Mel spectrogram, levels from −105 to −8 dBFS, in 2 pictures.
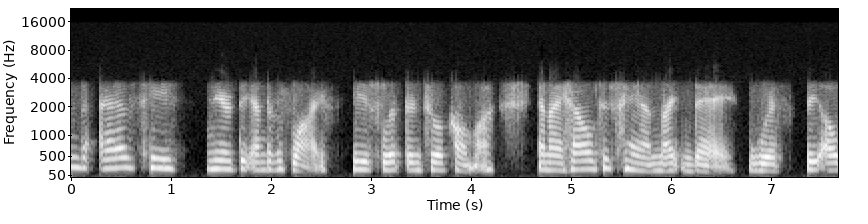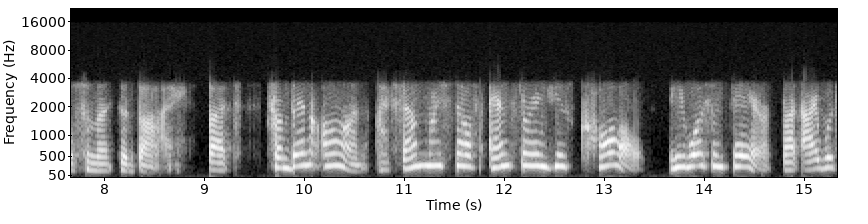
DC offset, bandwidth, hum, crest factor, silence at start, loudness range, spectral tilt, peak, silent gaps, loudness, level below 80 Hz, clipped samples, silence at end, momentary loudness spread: under 0.1%; 3.9 kHz; none; 16 dB; 0 s; 2 LU; -9.5 dB/octave; 0 dBFS; none; -17 LUFS; -72 dBFS; under 0.1%; 0 s; 7 LU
